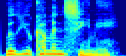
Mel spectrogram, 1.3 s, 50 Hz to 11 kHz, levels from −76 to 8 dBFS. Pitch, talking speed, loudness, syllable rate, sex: 145 Hz, 285 wpm, -17 LUFS, 5.3 syllables/s, male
